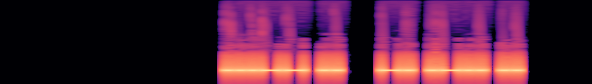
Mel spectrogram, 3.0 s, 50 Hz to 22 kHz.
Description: Morse code, heard as a keyed tone, about 42 wpm, 700 Hz. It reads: 3I NLI
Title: Winter Field Day Exchanges 40wpm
